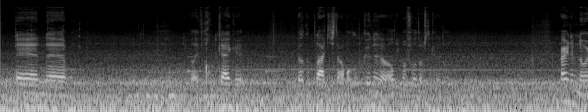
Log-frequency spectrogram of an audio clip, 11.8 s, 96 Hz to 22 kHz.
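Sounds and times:
bus engine rumbling on a road toward Arnhem-Noord: 0.0s - 11.7s
speech: 4.4s - 5.0s, 6.0s - 8.8s, 11.2s - 11.7s.

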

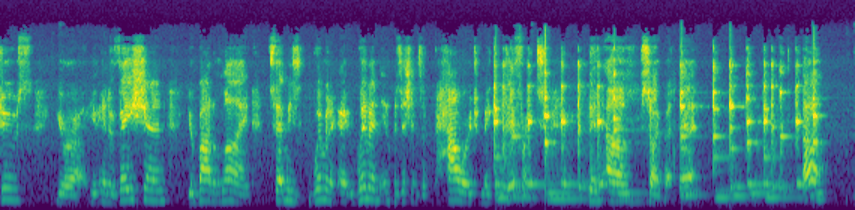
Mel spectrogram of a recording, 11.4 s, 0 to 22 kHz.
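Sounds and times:
speech: 0.0s - 11.1s
mobile phone ringtone playing a short electronic melody: 6.6s - 11.0s.

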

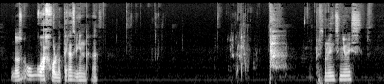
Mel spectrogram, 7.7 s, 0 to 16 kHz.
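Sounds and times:
speech: 0.2s - 2.1s, 6.5s - 7.3s
liquid sloshing: 2.0s - 5.4s
person gulping a beverage: 2.6s - 6.3s.

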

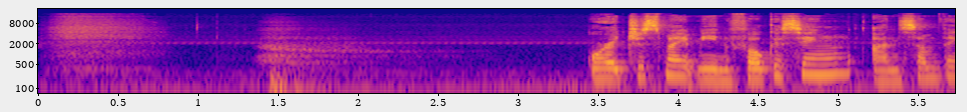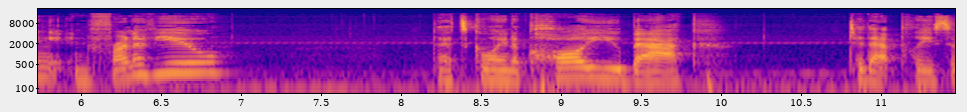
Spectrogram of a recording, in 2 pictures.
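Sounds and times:
deep breath: 0.0s - 2.7s
speech: 3.4s - 7.0s, 8.2s - 10.0s, 10.8s - 11.4s.

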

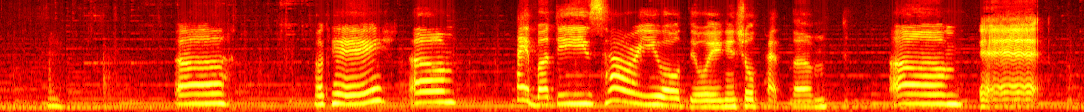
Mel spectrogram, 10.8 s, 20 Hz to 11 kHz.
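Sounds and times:
speech: 0.5s - 0.8s, 1.8s - 2.4s, 3.1s - 10.5s
goat bleating: 9.8s - 10.5s.

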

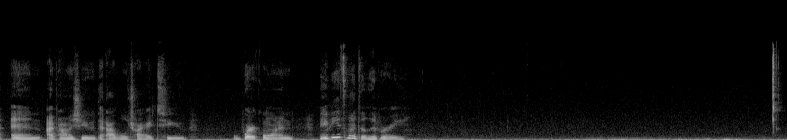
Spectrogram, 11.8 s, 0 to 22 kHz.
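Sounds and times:
speech: 0.2s - 6.2s
thunder rumbling from a storm: 8.6s - 11.6s.

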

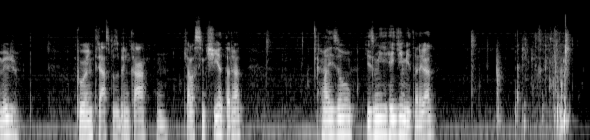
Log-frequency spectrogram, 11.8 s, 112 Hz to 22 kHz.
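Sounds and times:
speech: 0.0s - 0.5s, 1.6s - 4.9s, 6.4s - 8.8s
person gulping water: 9.4s - 11.7s.

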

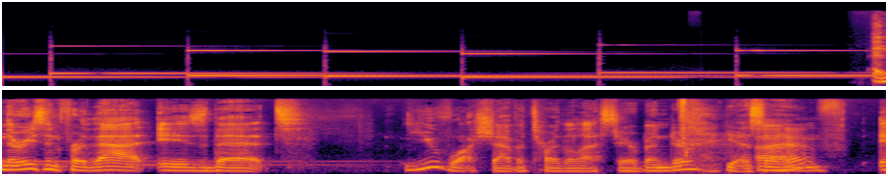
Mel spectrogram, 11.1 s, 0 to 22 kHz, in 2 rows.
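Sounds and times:
bell-like tones forming a slow clear melodic line: 0.0s - 8.4s
speech: 5.4s - 11.0s.

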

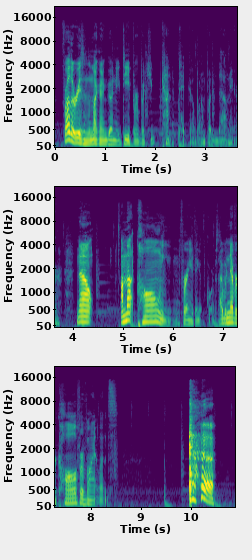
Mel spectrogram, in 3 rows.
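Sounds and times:
speech: 0.2s - 8.6s, 10.0s - 10.6s
person coughing: 10.0s - 10.5s.

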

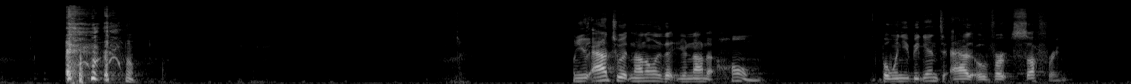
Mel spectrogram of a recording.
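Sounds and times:
coughing and throat clearing with rough hacks: 0.6s - 1.7s
speech: 5.8s - 7.7s, 8.8s - 10.8s.

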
